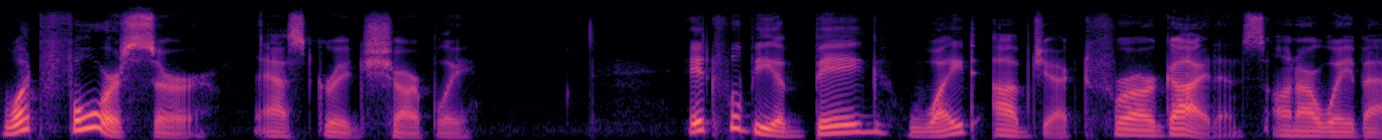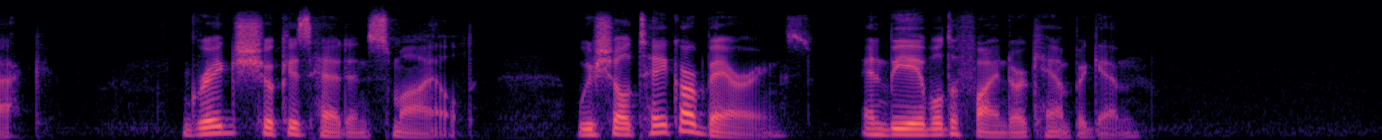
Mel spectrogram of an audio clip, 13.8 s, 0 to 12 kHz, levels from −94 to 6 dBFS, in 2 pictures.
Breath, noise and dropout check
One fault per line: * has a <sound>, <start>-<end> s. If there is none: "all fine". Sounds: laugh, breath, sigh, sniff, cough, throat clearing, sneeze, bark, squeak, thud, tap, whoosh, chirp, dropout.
all fine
